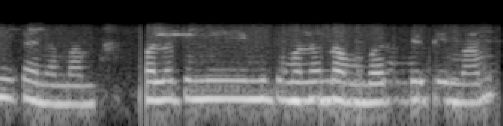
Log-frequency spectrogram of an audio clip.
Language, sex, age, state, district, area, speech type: Marathi, female, 30-45, Maharashtra, Nagpur, rural, conversation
